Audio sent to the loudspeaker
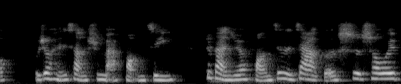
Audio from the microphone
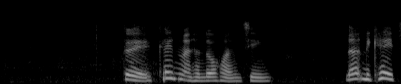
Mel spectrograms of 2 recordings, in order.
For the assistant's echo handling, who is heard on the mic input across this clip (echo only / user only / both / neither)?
user only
